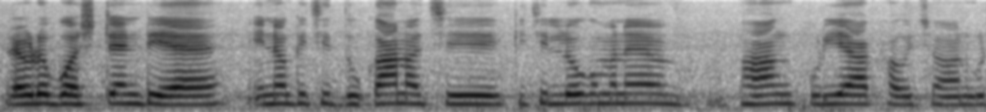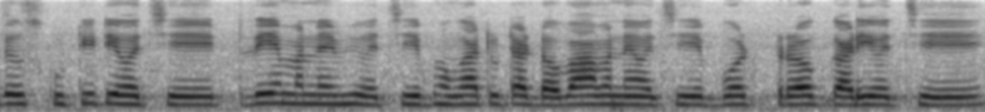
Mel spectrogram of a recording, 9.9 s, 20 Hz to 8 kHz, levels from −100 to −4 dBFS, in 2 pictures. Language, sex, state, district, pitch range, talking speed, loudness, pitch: Odia, female, Odisha, Sambalpur, 225-245 Hz, 195 wpm, -19 LUFS, 235 Hz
